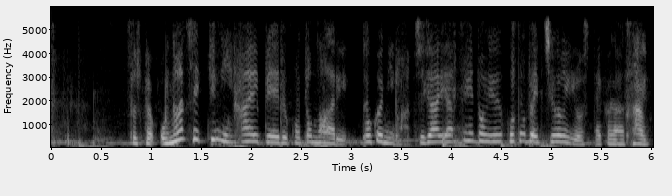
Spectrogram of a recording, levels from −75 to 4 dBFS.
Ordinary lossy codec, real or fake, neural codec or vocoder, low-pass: none; fake; codec, 24 kHz, 1.5 kbps, HILCodec; 5.4 kHz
